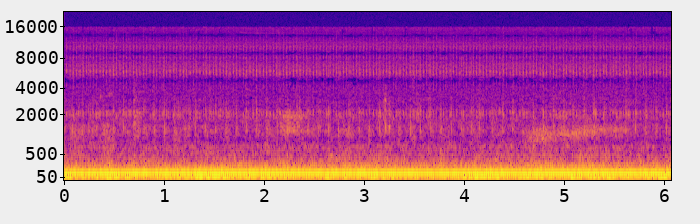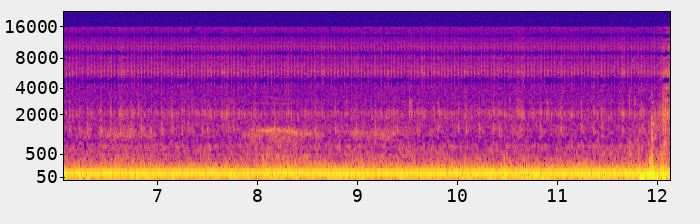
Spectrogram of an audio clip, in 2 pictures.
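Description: A loudspeaker gives off a low, steady electrical hum.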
